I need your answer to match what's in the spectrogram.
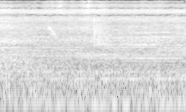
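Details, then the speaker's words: Residential central AC outdoor unit after replacing the failed dual run capacitor: compressor and condenser fan start and run with a steady low hum and even fan rush, no buzzing or hard starting; normal running. "let's hook up our voltmeter to read amperage and fire up see what happens let's see if she'll [Music] start and she's running"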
